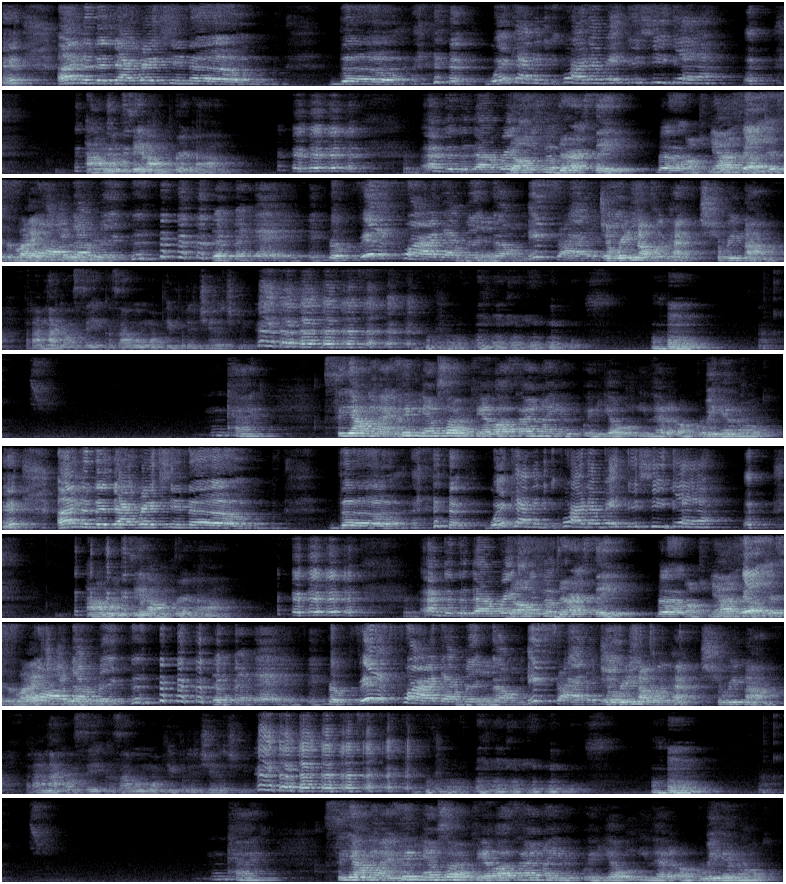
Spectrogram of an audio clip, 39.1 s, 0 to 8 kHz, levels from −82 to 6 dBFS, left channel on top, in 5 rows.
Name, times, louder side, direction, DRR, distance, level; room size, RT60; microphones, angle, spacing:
voice 1, 0.0-2.6 3.3-7.1 7.4-7.9 8.8-8.9 10.7-11.7 12.0-13.7 14.4-14.8 15.2-15.6 15.9-17.7 18.8-22.0 26.0-27.6, right 1 dB, 45° right, 2 dB, 0.5 m, -24 dB
voice 2, 8.6-10.0 21.6-23.3 23.7-25.7 31.0-31.1 33.3-33.9 34.5-35.4 35.8-35.9 38.2-38.8, left 1 dB, 45° left, -3 dB, 1.2 m, -26 dB
voice 3, 12.9-14.1 14.6-15.4 17.7-18.8 20.4-20.6 27.5-29.5 29.9-30.5 31.6-31.7, left 1 dB, 15° right, -5 dB, 1.2 m, -27 dB
voice 4, 14.9-16.7 34.7-38.9, left 1 dB, 25° left, -3 dB, 1.0 m, -24 dB
3.5 x 2.6 x 4.5 m, 0.75 s
head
